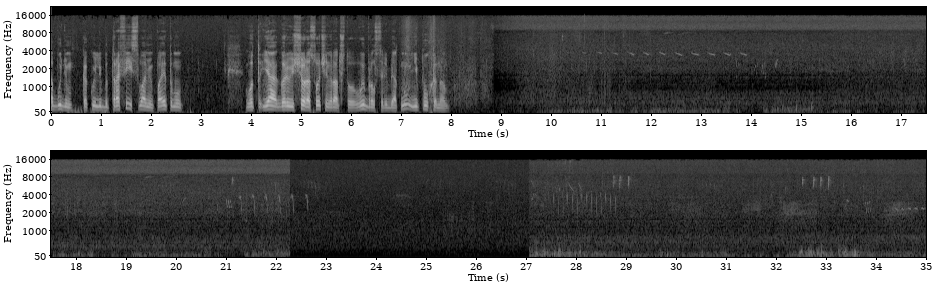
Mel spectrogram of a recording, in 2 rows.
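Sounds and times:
wind buffeting microphone: 10.2 - 16.3, 17.2 - 22.3, 27.1 - 35.0.

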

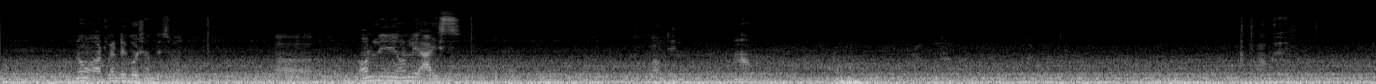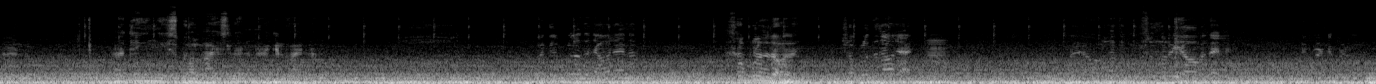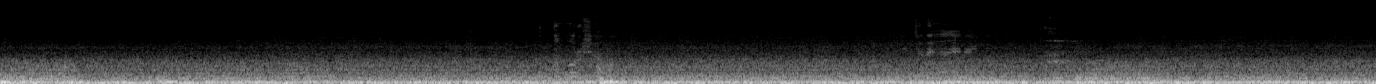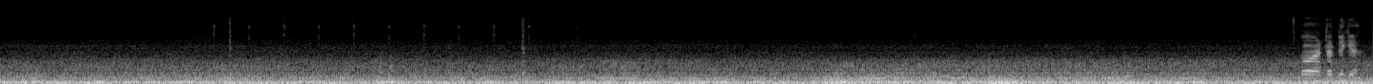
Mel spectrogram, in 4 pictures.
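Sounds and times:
car cabin road noise: 0.0 - 55.0.

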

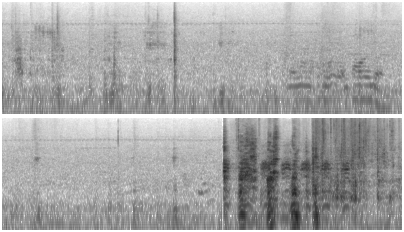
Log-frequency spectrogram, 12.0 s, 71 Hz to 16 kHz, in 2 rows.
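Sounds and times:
pigs calling loudly: 9.3 - 11.6
mash ladled into bucket: 10.6 - 12.0.

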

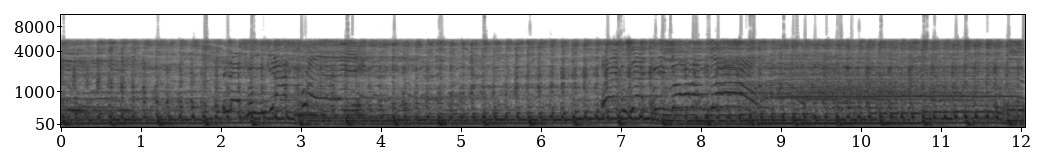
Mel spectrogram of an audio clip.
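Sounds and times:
rock band playing live: 0.0 - 12.0.

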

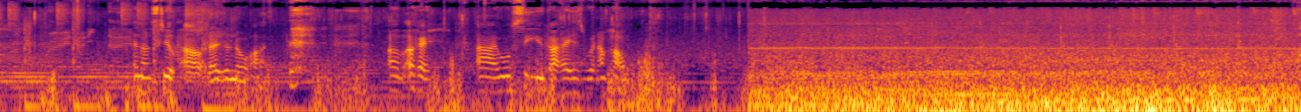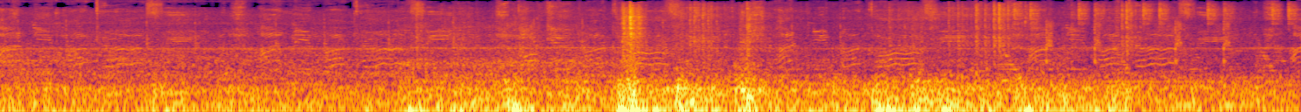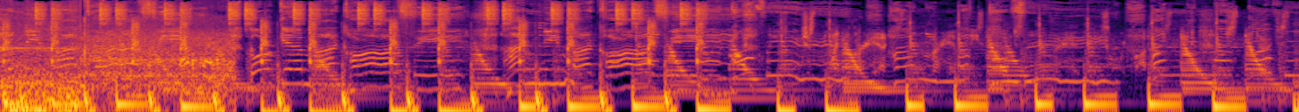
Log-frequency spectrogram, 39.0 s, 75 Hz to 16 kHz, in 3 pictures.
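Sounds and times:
bus engine and road rumble: 0.0 - 28.4.

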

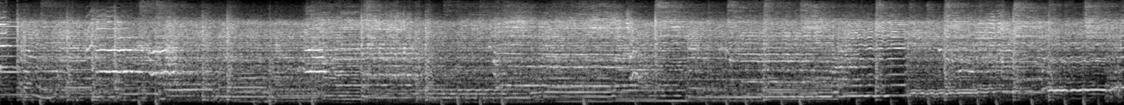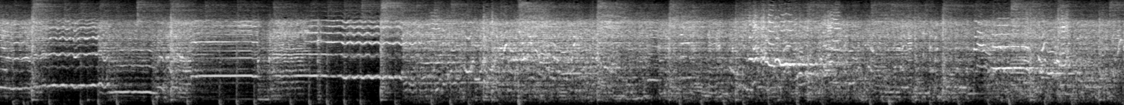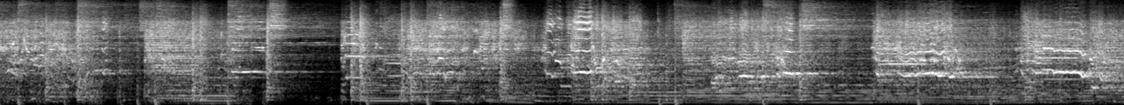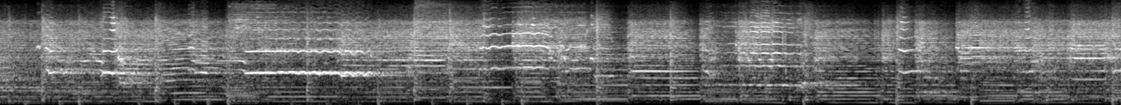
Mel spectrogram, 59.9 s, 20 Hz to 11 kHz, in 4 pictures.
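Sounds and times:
busy drum kit: 0.0 - 59.9
electric guitar: 0.0 - 59.9
lead guitar line sliding upward: 0.0 - 59.9.

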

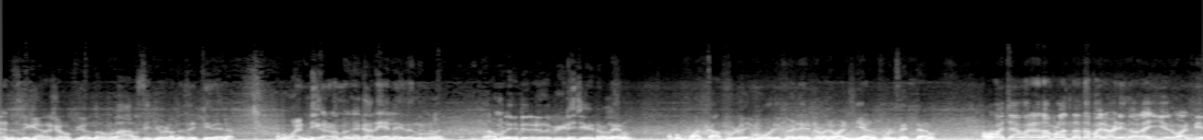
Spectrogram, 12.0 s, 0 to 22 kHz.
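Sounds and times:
low rumble: 0.0 - 12.0
man talking: 0.0 - 12.0.

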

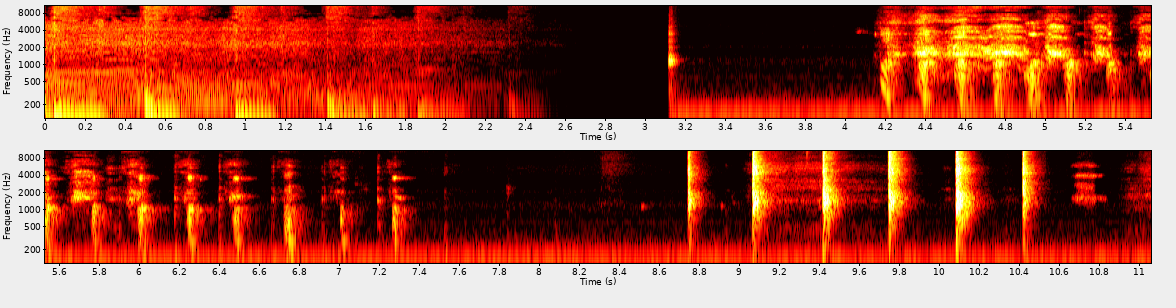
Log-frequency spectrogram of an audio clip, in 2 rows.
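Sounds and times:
man laughing: 4.2 - 7.6
sharp hand claps: 8.7 - 10.6.

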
